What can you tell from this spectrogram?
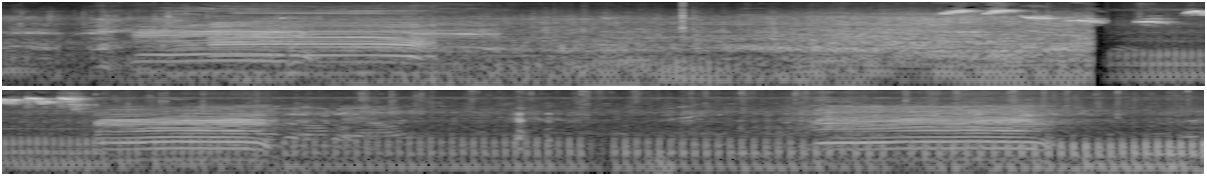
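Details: Cows of a herd walking home through a village in the morning give three drawn-out, resonant moos spaced a few seconds apart over a steady rumbling background and brief bird chirps.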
